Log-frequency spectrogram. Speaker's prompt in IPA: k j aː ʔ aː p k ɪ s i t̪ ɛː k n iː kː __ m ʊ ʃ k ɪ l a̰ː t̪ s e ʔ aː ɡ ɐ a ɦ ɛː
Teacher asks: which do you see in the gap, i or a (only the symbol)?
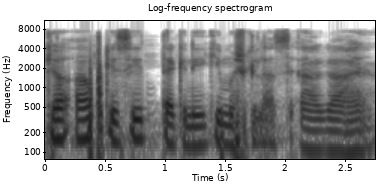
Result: i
